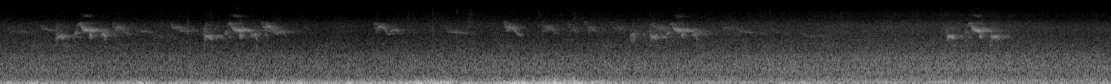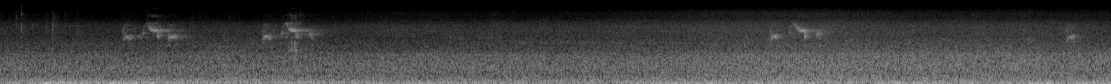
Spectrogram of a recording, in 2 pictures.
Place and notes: Zhongzheng Rd., 淡水區., New Taipei City - Windy
Windy, Birds singing, Traffic Sound
Sony PCM D50
Tamsui District, New Taipei City, Taiwan, 4 April 2012, 06:56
